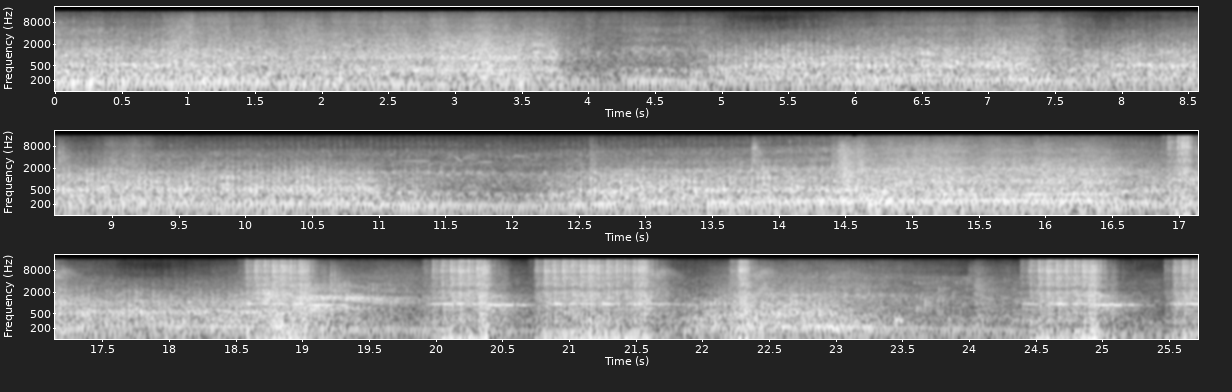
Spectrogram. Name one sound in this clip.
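Water splashes under the wheels.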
